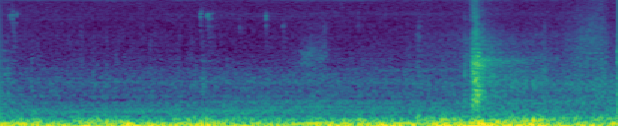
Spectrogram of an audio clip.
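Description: Quiet, steady low rumble of room noise, with one short knock about three seconds in.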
